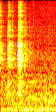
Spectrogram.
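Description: A metal lid clinks twice onto a pot of radish-leaf sabzi cooking with tomatoes on the stove, two quick bright taps over a low steady simmer.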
